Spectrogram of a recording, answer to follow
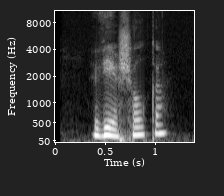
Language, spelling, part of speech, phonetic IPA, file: Russian, вешалка, noun, [ˈvʲeʂəɫkə], Ru-вешалка.ogg
- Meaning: 1. coat hanger, peg (device used to hang up coats, shirts, etc) 2. rack (for clothes) 3. tab (on clothes)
